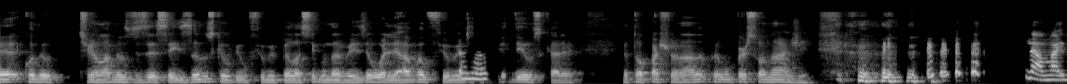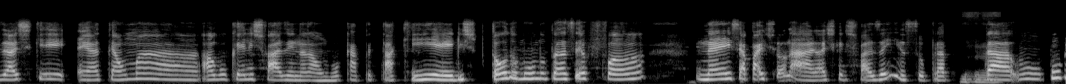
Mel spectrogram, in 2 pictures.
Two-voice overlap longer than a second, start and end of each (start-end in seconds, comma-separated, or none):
none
